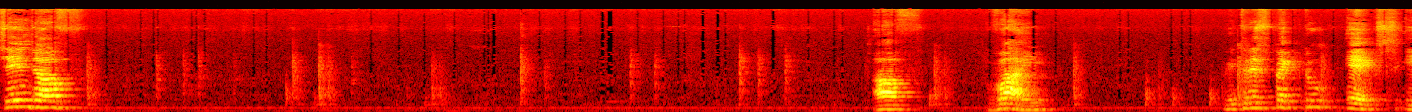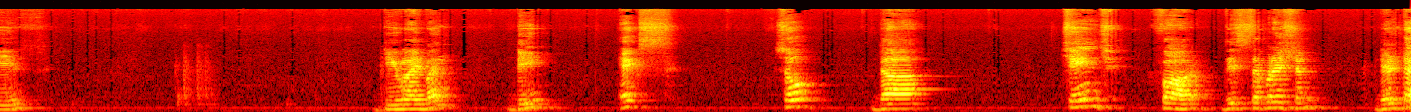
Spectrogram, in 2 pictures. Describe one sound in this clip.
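A young man speaks calmly, explaining in short bursts.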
